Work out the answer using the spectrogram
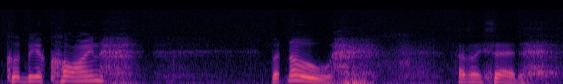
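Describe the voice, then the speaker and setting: A man's voice: sits high, lively intonation, extremely slow, a little mellow, smooth. A man giving casual, hesitant field commentary as a metal detecting host, musing aloud outdoors. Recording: muffled audio with outdoor background noise.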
